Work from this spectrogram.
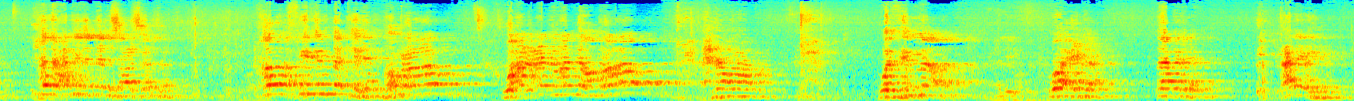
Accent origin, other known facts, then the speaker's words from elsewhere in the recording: Kuwait; احنا عندنا في الكويت لا يروح عند البحر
